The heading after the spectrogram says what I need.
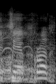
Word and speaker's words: Baceprot: Gimana bacanya? Baceprot, voice of baceprot.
